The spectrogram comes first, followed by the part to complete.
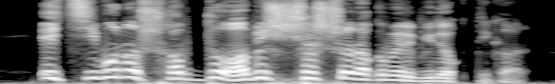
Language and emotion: Bengali, disgusted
